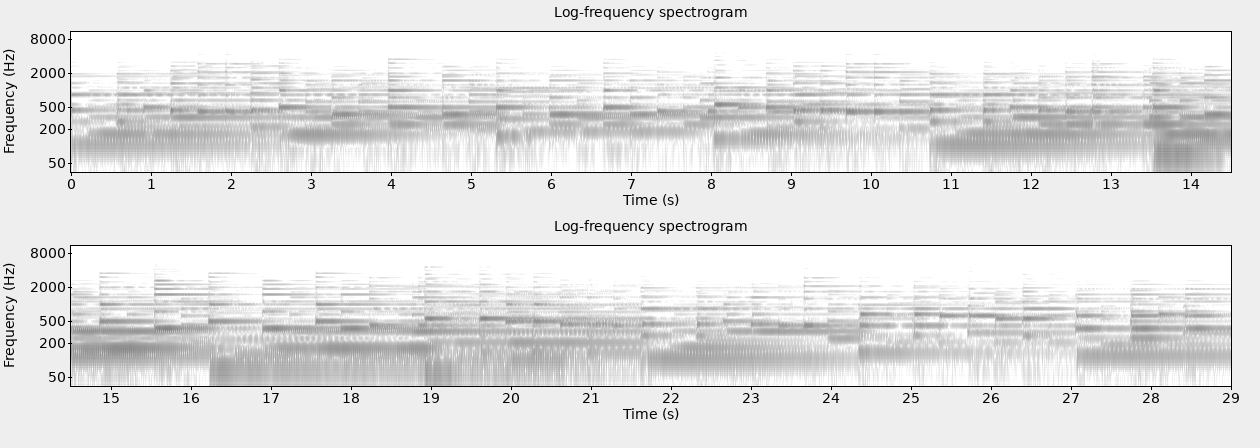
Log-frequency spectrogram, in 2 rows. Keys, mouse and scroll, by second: 3.0 click, 21.8-22.2 drag, 22.9 shift+click, 23.6 shift+click, 24.7 shift+click, 25.4 shift+click, 26.2 shift+click, 26.7 shift+click, 28.3 x, 28.8 x.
